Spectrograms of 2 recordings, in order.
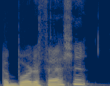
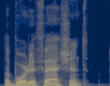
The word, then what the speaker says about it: abortifacient: What they call in, do you know how to pronounce that? – Abortifacient. – Abortifacient. – I think so. – Yeah, I think that's right.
